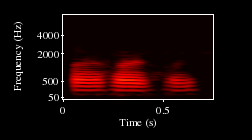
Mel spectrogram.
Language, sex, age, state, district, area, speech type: Assamese, male, 45-60, Assam, Nagaon, rural, conversation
